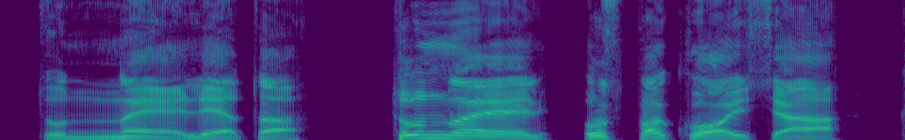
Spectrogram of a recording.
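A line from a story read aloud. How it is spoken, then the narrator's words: Shouting. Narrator (Russian): кричал Николай Иванович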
